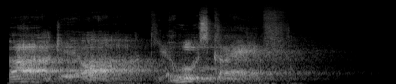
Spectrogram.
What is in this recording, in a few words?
Patrol, Grineer Male; Warframe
